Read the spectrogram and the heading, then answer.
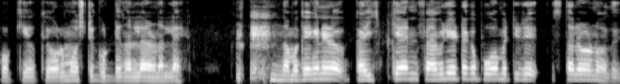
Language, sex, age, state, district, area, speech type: Malayalam, female, 18-30, Kerala, Wayanad, rural, spontaneous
